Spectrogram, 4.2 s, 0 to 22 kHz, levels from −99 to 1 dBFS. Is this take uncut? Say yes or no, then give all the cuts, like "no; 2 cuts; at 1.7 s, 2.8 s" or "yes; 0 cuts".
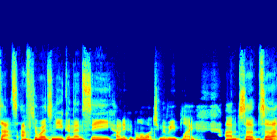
yes; 0 cuts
